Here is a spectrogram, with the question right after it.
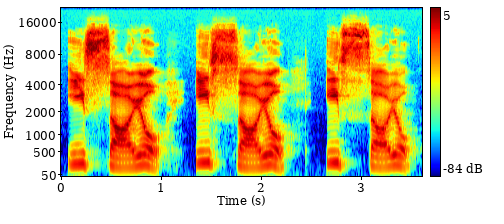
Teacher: Now, if you say it fast, isseoyo, isseoyo, isseoyo. Notice how the seu carried over to the second syllable and that's why we call it the carry over rule and that only applies when there is a patchim on the first syllable or the middle syllable, doesn't matter. · Now if you say it fast, 있어요, 있어요, 있어요. Notice how the s carried over to the second syllable.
